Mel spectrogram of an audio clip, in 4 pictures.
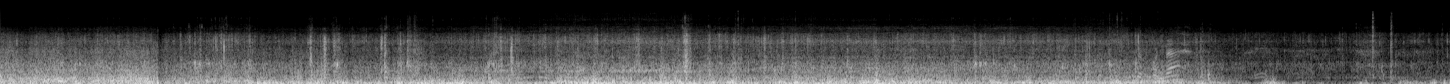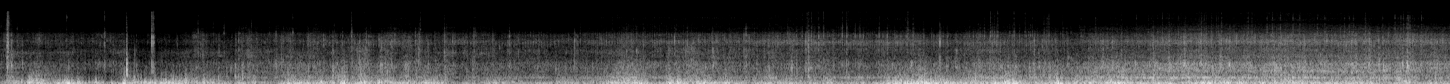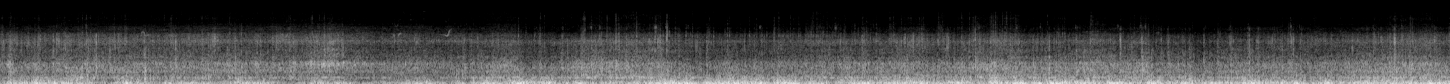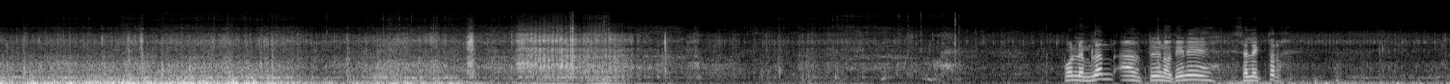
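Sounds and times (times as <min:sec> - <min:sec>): bike rattling over rough terrain: 0:00.0 - 0:58.0
wind buffeting microphone: 0:00.0 - 0:58.0.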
